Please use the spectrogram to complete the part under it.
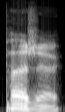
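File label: "Peugeot", British English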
